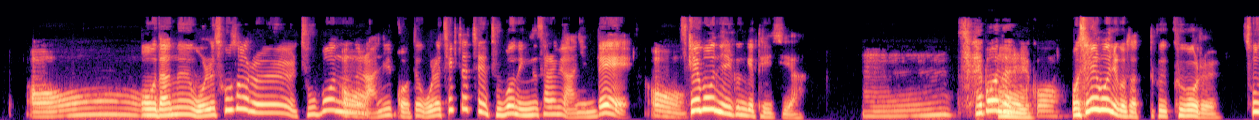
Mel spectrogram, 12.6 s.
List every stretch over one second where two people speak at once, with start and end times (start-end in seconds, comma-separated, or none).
none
